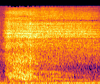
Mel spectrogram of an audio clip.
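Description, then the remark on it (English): A long, deep breath drawn in through the nose as part of a breathing exercise, a steady airy hiss lasting over a second, fairly quiet, with no talking. “You're breathing through your nose.”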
